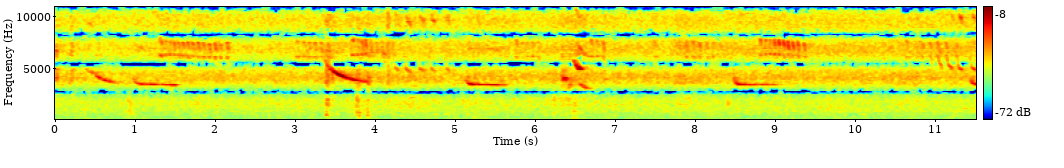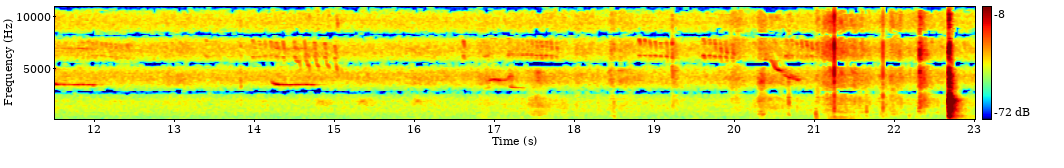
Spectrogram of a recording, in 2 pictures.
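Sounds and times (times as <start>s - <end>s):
faint bird whistle calls: 0.4s - 1.6s, 3.4s - 5.7s, 11.1s - 12.1s, 14.2s - 16.2s.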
